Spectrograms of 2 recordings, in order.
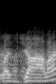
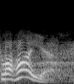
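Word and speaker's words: La Jolla: place jack that's not Lala it's La Hoya that's how you pronounce it in Spanish oh oh I didn't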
